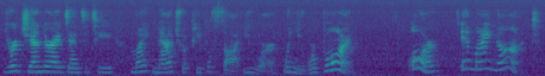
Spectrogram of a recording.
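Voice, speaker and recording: Woman, storytime reader, very expressive sing-song voice, chatty asides about pictures. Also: fairly high pitch, unhurried, a little hiss or hum, low-quality recording. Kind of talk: reading a picture book aloud to kids.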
